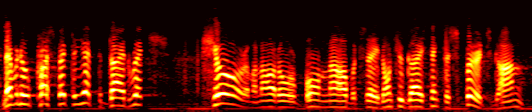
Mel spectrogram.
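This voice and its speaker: An actor playing a talkative, wry old gold prospector in a 1940s radio drama, raspy and folksy, rambling like a storyteller. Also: male voice, high-pitched, moderate pace. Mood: knowing, grave. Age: older. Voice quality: chuckling, raspy old man's voice. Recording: muffled 1940s radio broadcast with music.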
